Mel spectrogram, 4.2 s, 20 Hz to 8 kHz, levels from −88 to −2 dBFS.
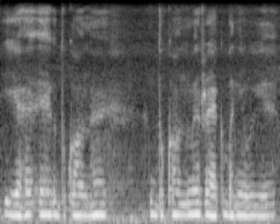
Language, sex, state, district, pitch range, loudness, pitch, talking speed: Hindi, male, Uttar Pradesh, Saharanpur, 135-150 Hz, -14 LUFS, 145 Hz, 140 wpm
